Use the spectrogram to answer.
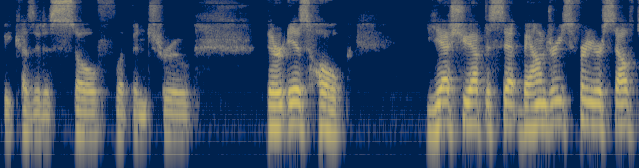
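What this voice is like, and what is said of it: Emotional, choked-up speech. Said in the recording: “I get emotional talking about it”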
